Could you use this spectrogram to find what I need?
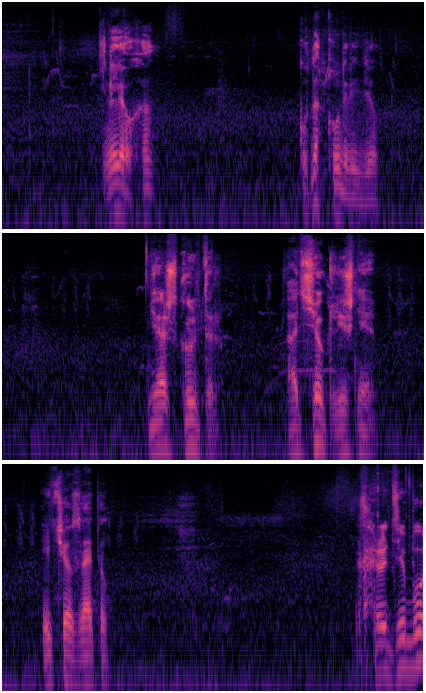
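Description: A middle-aged man speaks calmly nearby in short phrases.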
